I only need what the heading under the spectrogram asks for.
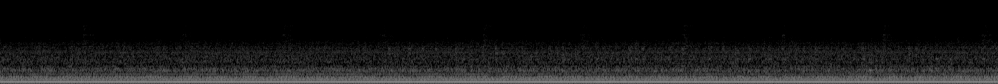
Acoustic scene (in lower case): kitchen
